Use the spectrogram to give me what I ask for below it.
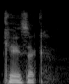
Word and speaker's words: Kasich: Kasich.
